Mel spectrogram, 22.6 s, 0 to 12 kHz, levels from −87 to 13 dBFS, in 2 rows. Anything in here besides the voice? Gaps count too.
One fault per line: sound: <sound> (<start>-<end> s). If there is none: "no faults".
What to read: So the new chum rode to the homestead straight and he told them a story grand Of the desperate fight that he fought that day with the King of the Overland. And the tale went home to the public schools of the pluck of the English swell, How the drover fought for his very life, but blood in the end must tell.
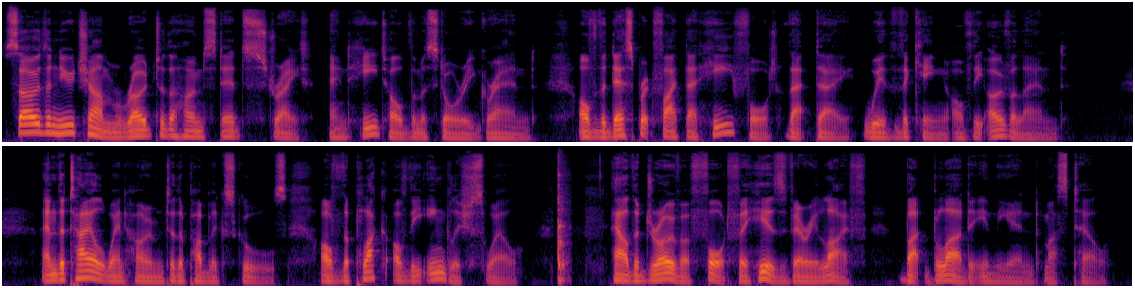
sound: tap (16.9-17.0 s)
